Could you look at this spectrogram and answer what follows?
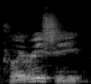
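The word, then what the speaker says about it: Clarice: about clari Le Spector and that's how you pronounce her name clari because that's how she pronounced it it's in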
